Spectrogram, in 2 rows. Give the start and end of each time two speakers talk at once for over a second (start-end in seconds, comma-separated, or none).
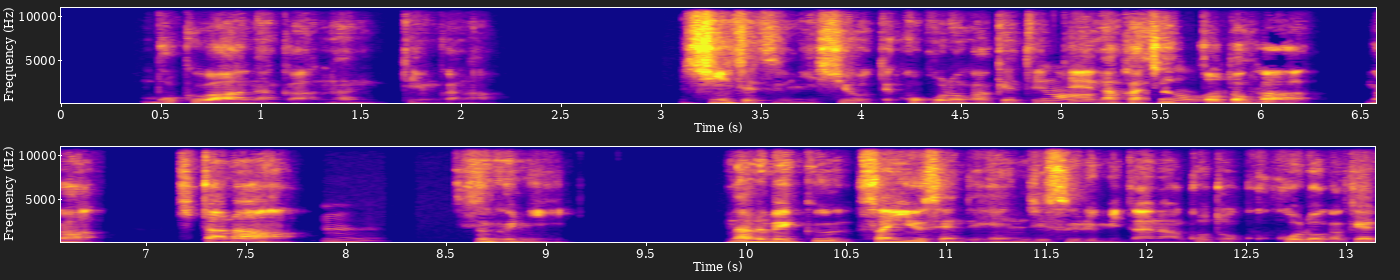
4.9-6.1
